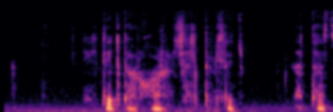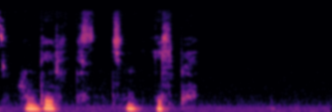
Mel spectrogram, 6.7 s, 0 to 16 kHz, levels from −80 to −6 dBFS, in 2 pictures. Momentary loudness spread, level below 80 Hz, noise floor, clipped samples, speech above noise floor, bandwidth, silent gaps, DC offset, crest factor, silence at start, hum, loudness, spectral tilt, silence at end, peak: 19 LU; -52 dBFS; -56 dBFS; under 0.1%; 29 dB; 11.5 kHz; none; under 0.1%; 24 dB; 0.85 s; 50 Hz at -50 dBFS; -28 LUFS; -6 dB/octave; 1.35 s; -4 dBFS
